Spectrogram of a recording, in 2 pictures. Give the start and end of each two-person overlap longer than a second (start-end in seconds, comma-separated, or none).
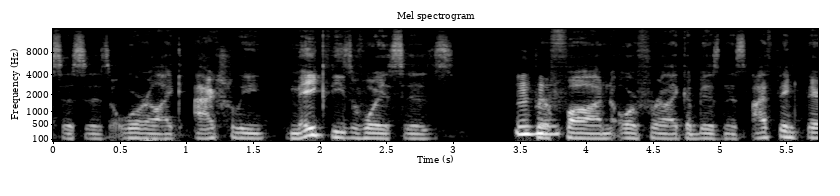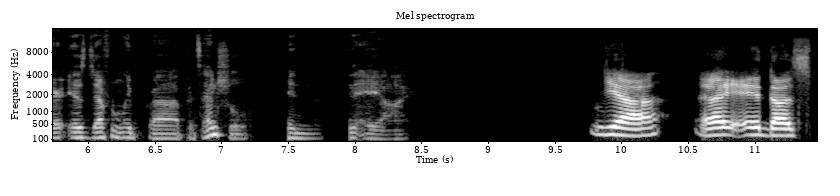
none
